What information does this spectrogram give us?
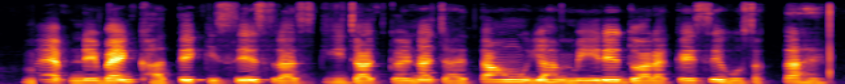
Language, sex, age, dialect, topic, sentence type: Hindi, female, 18-24, Awadhi Bundeli, banking, question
